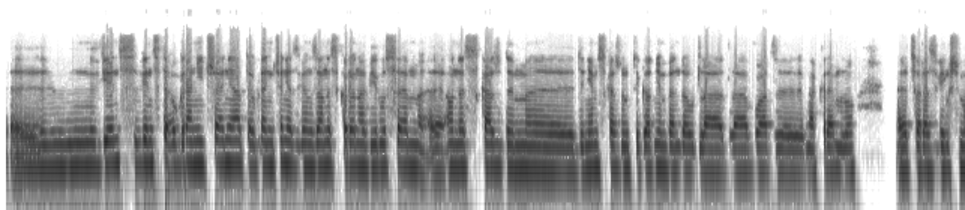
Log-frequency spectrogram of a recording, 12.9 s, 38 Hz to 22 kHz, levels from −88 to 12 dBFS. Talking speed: 110 wpm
